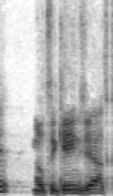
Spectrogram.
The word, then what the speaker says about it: Milton Keynes: milton keynes is that how you say it milton keynes yeah that's correct um on the zone joshua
